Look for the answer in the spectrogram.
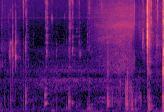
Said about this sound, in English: i take a sip of water here.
